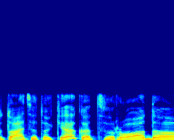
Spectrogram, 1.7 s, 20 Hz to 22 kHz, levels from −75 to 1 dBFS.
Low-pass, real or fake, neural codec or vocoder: 7.2 kHz; real; none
